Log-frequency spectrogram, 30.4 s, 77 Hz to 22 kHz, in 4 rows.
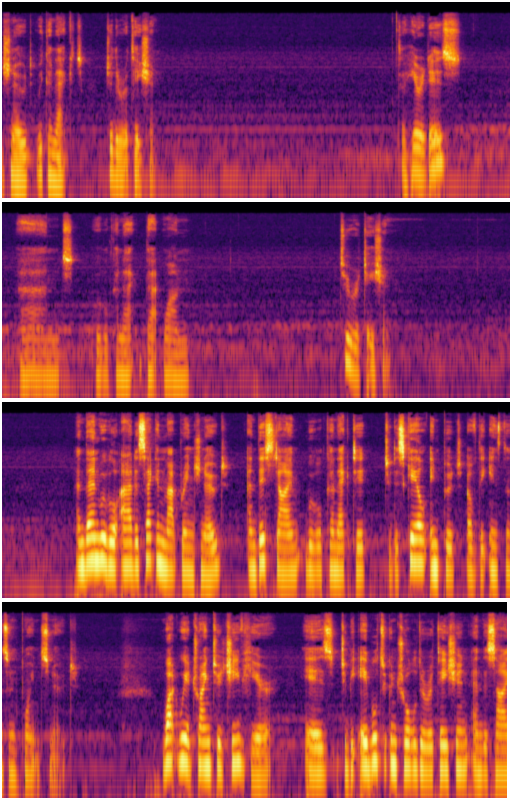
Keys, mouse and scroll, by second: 4.7 click, 5.9 click, 6.8 click, 9.4 click, 14.6 click, 14.8 shift+a, 21.3 click, 24.2 click, 29.1-29.8 scroll down 2, 29.8-30.4 scroll down 1.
